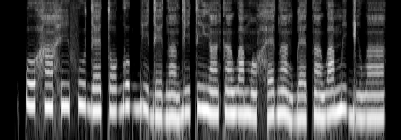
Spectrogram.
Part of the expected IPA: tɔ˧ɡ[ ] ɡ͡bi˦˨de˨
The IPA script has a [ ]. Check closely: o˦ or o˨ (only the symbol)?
o˦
